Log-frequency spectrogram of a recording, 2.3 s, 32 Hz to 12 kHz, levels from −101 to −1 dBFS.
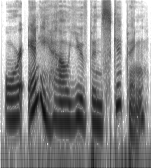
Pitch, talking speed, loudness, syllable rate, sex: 200 Hz, 130 wpm, -17 LUFS, 4.4 syllables/s, female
